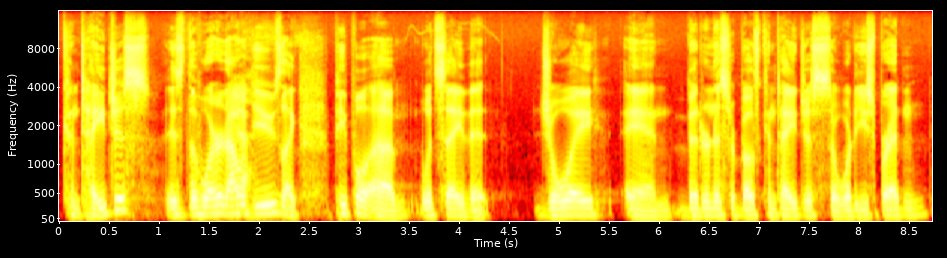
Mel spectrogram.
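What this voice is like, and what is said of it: Country accent. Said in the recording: “I sound so country.”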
